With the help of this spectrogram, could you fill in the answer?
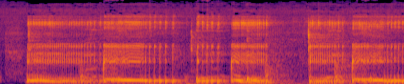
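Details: Used replacement air compressor pump, found with no oil inside, turned over by hand in slow strokes, each with a firm rising wheeze and push-back, showing good compression.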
